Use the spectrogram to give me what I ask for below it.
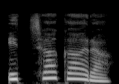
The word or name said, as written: ಇಚ್ಛಾಕಾರ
